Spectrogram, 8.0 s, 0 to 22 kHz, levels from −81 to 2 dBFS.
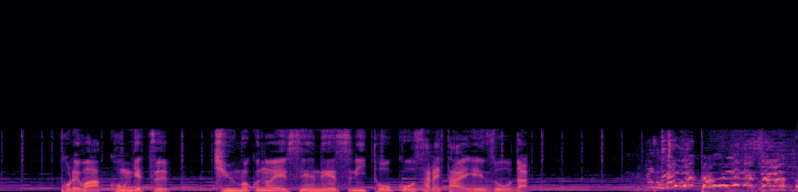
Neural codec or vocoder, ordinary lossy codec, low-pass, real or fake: none; MP3, 48 kbps; 7.2 kHz; real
